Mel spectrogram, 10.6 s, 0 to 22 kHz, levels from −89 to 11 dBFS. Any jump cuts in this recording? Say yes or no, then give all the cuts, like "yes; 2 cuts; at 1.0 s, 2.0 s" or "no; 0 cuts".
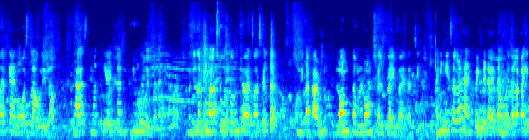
no; 0 cuts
